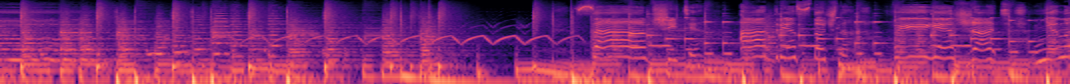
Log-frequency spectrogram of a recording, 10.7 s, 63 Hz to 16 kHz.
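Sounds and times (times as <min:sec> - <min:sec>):
loud bouncy music with a steady beat: 0:00.0 - 0:10.6
ambulance siren wailing: 0:02.9 - 0:06.4.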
